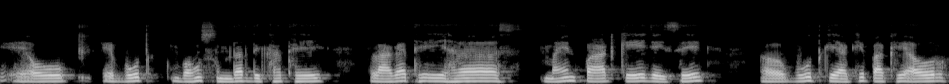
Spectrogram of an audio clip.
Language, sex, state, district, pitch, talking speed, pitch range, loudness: Chhattisgarhi, male, Chhattisgarh, Jashpur, 145 Hz, 120 wpm, 140-150 Hz, -18 LUFS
